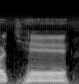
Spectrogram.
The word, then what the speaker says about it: แชร์: ได้ พวก เขา นะ มี สระแอ รอ เรือ ไม่ การันต์ อ่าน ว่า แชร์ เอา มือ ไป จี้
